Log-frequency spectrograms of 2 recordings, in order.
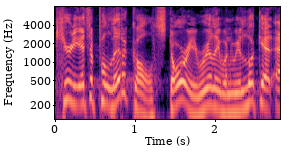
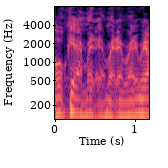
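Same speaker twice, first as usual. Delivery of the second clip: hushed eager reply; 7 semitones lower, 6 dB quieter, much faster than usual. Retold or imitated. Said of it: "And so".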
